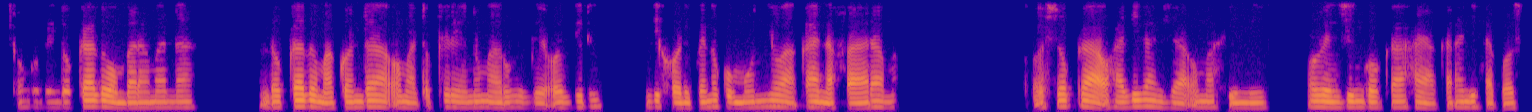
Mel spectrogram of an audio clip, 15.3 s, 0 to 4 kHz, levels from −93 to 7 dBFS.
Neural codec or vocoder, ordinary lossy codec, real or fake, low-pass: none; Opus, 24 kbps; real; 3.6 kHz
